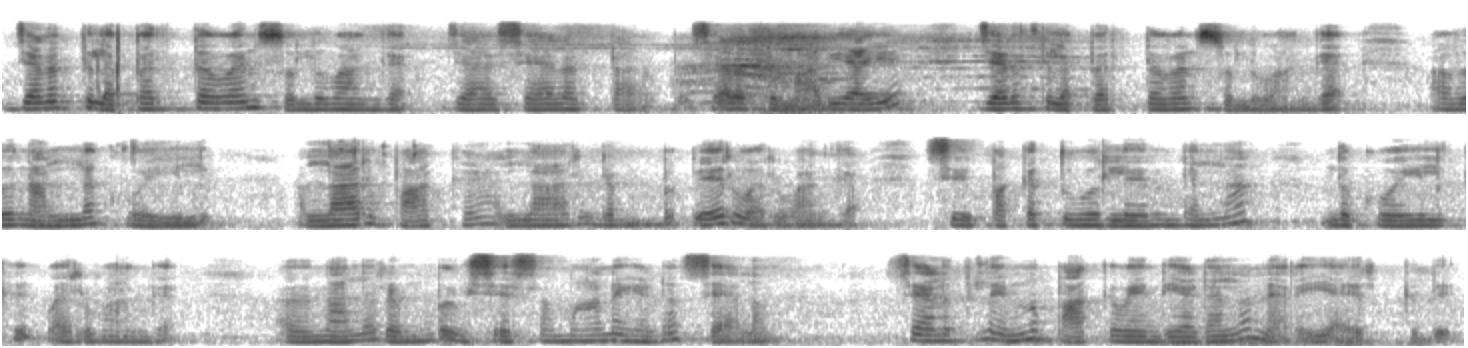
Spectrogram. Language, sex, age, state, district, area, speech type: Tamil, female, 60+, Tamil Nadu, Salem, rural, spontaneous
